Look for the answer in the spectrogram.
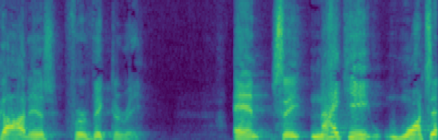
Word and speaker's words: Nike: It's a part of the word nike. We spell that N-I-K-E, and we pronounce it Nike.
